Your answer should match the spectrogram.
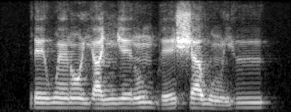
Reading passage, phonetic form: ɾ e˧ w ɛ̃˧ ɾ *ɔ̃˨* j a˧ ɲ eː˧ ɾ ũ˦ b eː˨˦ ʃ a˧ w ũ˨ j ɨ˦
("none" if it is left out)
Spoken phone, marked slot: ɔ̃˧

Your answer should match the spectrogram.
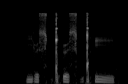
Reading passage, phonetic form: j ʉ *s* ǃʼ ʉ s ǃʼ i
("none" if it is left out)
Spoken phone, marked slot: s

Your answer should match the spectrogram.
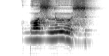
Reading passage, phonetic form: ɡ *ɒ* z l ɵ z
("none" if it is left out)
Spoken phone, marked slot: ɒ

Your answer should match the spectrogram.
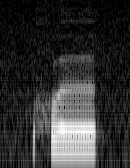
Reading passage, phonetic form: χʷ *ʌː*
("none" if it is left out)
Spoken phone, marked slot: əː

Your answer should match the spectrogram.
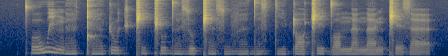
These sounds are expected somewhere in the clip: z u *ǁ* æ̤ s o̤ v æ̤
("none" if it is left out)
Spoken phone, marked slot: ǁ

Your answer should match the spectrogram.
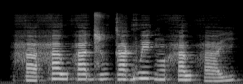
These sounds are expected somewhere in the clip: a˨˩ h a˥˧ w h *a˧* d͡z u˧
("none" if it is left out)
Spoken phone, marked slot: a˧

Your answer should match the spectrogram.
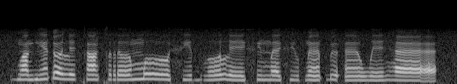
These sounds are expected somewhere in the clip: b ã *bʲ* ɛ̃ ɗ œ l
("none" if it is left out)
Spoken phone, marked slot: bʲ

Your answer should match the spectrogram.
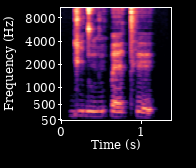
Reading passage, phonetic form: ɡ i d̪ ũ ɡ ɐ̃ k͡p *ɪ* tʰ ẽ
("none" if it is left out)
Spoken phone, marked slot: ɛ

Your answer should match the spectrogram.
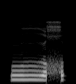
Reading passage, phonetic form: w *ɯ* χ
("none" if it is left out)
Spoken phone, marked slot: u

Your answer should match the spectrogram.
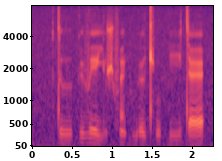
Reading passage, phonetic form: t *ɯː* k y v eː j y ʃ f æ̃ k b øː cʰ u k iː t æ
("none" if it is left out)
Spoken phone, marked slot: ɯː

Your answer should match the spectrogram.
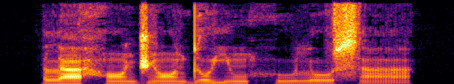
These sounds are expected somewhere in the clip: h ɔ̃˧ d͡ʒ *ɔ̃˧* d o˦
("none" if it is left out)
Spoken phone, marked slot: ɔ̃˧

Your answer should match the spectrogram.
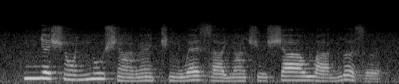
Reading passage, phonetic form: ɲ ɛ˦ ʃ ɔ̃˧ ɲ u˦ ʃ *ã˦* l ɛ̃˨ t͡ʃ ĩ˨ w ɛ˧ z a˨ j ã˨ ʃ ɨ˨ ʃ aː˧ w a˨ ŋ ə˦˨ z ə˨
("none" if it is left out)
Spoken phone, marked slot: ã˨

